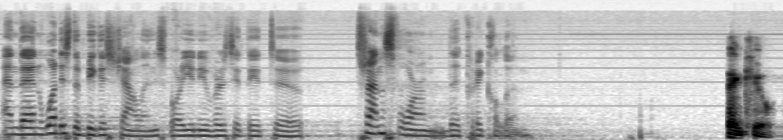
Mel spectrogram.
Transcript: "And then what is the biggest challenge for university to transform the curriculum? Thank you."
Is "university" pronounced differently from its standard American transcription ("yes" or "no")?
no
